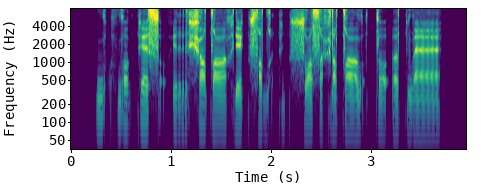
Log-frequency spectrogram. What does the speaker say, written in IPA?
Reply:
w ɔ̰ x w ɔ k ɛ s ɔ̰ ʔ ɪ r x ɛ tˤ ɪ w ɔ x ɾʲ æ k sʷ ə dˤ ɑ̰ k ɪ k sʷ ɛ sˤ ɪ x ɾʲ ɔ tˤ ə˞ w ɔ̰ t ɔ ʔ ʌ t w æ

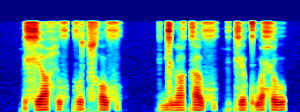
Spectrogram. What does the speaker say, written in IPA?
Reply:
xʲ ɑ h i xʷ k u t͡sʰ ɔ xʷ | ɡʲ ɛ ɳ ɑ k a xʷ | kʲ ɑ kʷʼ a ħ u

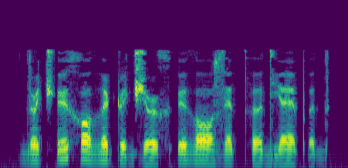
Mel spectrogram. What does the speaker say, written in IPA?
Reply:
d ə˞ t͡ʃʼ ʏ x ɔ ð ə ʈ ʏ d͡ʒ ə˞ x ʔ ʏ ð ɔ z ɛ t̪ʰ ə d j ɛ pʼ ə d

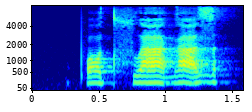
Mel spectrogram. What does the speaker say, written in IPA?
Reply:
pʼ ɔ tʲ sʷ a ɡ a z

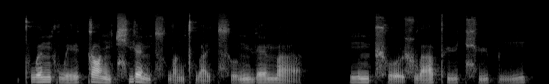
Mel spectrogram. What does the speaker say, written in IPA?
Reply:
pʰ w ə˥ n k w e˧˥ ɪ̯ k ɑ˥˧ ŋ t͡ɕʰ j ɛ˥˩ n t͡sʰ w ɑ˩ ŋ kʰ w a˩ ɪ̯ t͡sʰ ʊ˧˥ ŋ ɥ ɛ˥ m ä˥˩ | i˥ n ʈ͡ʂʰ o̰˨˩ ʊ̯ ʂ w ä˧˥ pʰ y˧˥ t͡ɕʰ y˧˥ p i˧˥

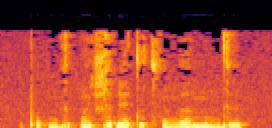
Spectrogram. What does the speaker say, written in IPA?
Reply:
pʼ ə p ŋ ɡ ɘ p ə̃ ɕ ɜ ɗ ɛ t ʊ t͡sʼ õ ŋ ɜ n̪ ɘ m d ɘ

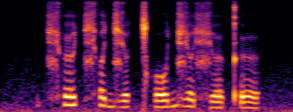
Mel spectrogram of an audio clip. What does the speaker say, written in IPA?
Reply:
t͡ɕʰ ʏ t͡ɕʰ ə d͡ʑ ø ǀʰ o d͡ʑ ø ɕ ø kʼ ʏ

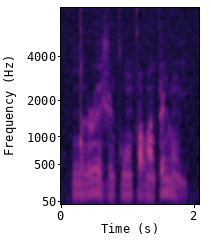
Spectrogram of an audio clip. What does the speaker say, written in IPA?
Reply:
ŋ͡ǃ ɯ ɹ ɘ ʒ ɯ ɳ t w ũ t̪ ʌ ðˤ ẽ ʈ e ɳ ð ũ j

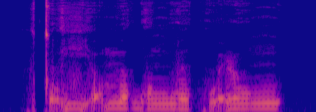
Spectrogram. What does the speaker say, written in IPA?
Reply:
t o̰ vʲ ɔ̰ m ø ɡʷ e ŋ w ø kʷ ɛ̰ ɭ u ŋ

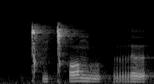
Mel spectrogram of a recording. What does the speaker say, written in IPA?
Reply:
ǀʰ i ǀʰ ɔ ŋ u | r ə

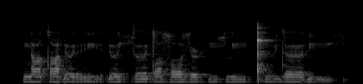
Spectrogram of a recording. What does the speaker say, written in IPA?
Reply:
n ɐː tˤ ʉ ɗ əː r i r ɗ əː ç əː d ə˞ zˤ ʉ z ə˞ x i x l iː ǃʰ ʉ d ɜː ɗ iː ç

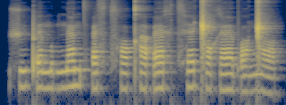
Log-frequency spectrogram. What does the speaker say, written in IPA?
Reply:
ʃ y pʼ ɛ m ə b n æ n t͡sʼ æ s t͡sʰ ɒ kʰ a ʔ æ x t͡sʰ ɛ ǁ ɒ x æ pʼ ɒ ŋ͡ǁ ɒ

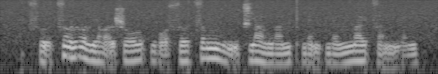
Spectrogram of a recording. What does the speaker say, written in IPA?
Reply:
t͡sʰ ɹ̩˨˩ t͡s ɤ˥˧ ɻ ɤ˥˩ l j ɑ̰˨˩ ʊ̯ ʂ o˧˥ ʊ̯ f w ɔ̰˨˩ s ɹ̩˧˥ t͡s ɤ˥ ŋ m ḭ˨˩ ŋ t͡ɕ j ä˥˩ l w a˧˥ n pʰ ɥ ɛ̰˨˩ n p j ɛ˧˥ n n̪ a˥ ɪ̯ t͡s a̰˨˩ n n̪ ɥ ɛ˦ n

